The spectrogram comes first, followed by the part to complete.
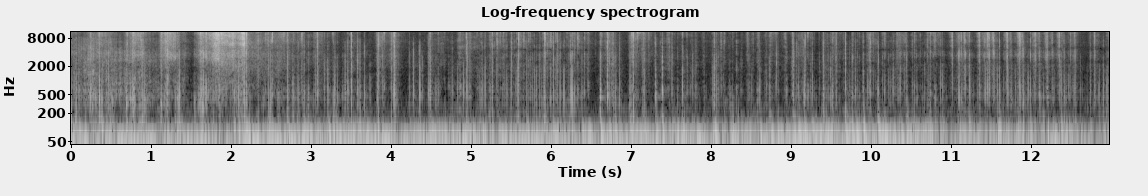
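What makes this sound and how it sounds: A Japanese cheesecake squishy, a soft foam toy, is tapped quickly with a soft, non-aggressive touch. Dense, muffled taps run steadily for the whole clip, with crinkly texture over a heavy low-end thump.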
